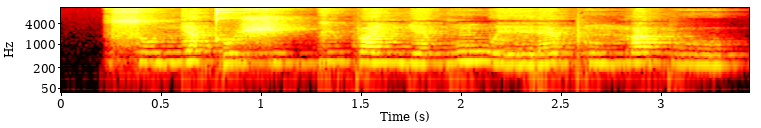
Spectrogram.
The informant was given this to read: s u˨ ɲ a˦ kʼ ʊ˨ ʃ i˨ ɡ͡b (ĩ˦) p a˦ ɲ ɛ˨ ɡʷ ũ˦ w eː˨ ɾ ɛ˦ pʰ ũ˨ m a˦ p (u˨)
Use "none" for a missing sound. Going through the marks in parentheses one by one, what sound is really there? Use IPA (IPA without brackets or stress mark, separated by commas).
i˦, uː˨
